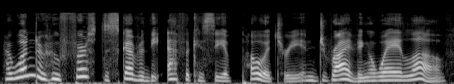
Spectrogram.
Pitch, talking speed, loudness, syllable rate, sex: 215 Hz, 170 wpm, -18 LUFS, 5.2 syllables/s, female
